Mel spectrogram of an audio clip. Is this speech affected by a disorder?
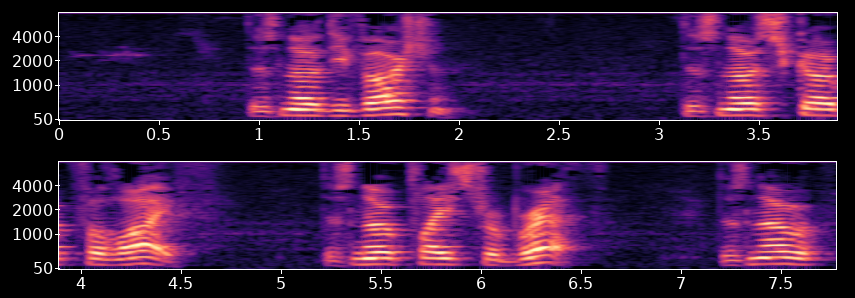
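No.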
